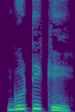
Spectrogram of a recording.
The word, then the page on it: ಗುಟಿಕೆ: kannada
